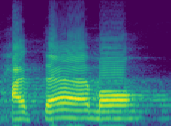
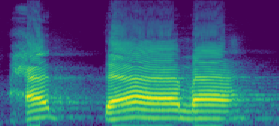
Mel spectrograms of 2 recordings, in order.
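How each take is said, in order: First: The vowel after m is thick, like o. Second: The vowel after m is a clear, light a. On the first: The speaker calls it wrong. "Jangan dibaca hatta mo" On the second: The speaker calls it right. "baca dengan jelas ma-nya"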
